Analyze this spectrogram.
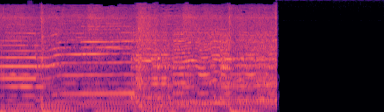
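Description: An electric guitar plays rock music with a band.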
